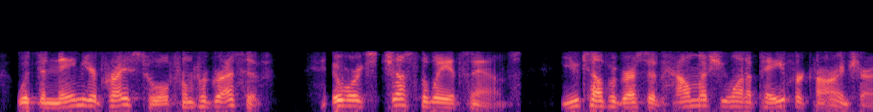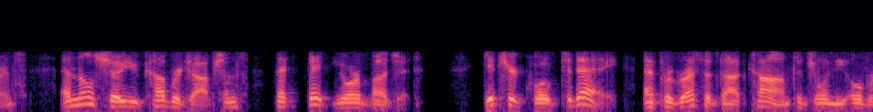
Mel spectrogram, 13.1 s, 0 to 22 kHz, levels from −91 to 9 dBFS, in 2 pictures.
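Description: G.723.1 codec damage runs throughout the clip. The speech passes only a telephone band of about 200 Hz to 3.7 kHz, with nothing above 3.8 kHz. The heavy coding, which fits a rate near 6.3 kbit/s, leaves it muffled and hoarse, with smeared consonants.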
